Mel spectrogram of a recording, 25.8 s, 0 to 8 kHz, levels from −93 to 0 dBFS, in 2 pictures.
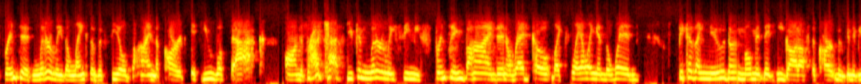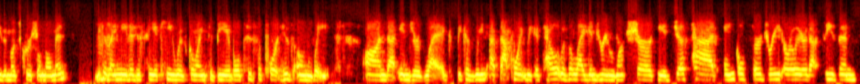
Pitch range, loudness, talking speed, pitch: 170-195 Hz, -19 LUFS, 230 wpm, 185 Hz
